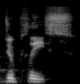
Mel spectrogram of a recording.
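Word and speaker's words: Du Plessis: Am I pronouncing that correct? It's Duplessis.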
